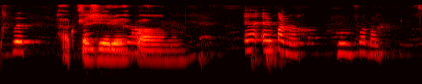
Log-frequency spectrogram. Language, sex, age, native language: Icelandic, male, 10, Icelandic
